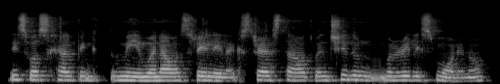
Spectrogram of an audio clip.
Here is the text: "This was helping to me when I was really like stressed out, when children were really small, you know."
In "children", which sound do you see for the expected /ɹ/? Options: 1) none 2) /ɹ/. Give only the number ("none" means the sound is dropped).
1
